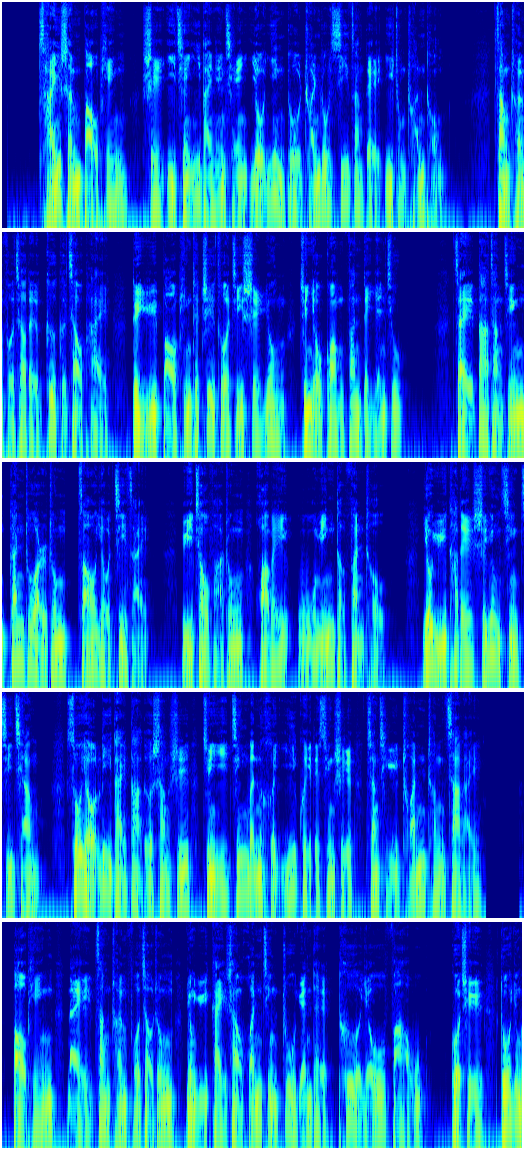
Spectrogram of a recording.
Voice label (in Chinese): 男 广告 宣传; 南山龙五爷财神殿财神宝瓶宣传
